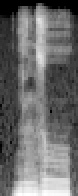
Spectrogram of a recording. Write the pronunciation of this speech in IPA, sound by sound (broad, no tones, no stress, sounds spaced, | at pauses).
ɡ ĩ ŋ z uː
